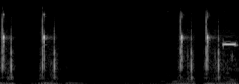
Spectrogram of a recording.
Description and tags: SiemensM55-key-click
Physical sound of clicking cellphone keys. Physical popping sound, finally one electronic beep. A little hissing.
Siemens M55 mobile phone recorded with a RØDE Videomic from close range. Processed slightly for lower noise.
beep, cellphone, click, key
